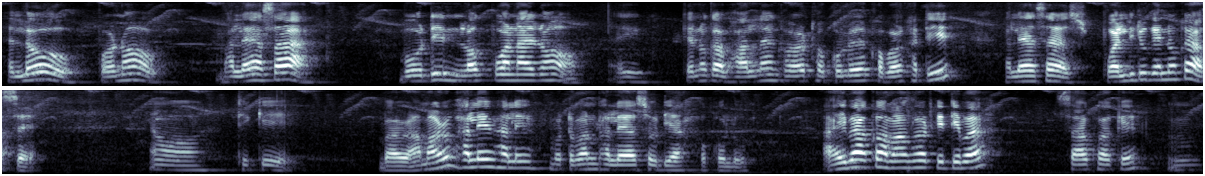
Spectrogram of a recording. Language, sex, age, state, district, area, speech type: Assamese, female, 45-60, Assam, Charaideo, urban, spontaneous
